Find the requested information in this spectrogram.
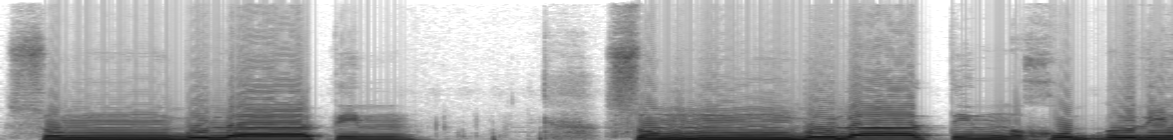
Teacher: پر چھوٹا سا یہ میم لکھ دیا جاتا ہے، کیوں، کیونکہ یہاں پر نون ساکن کو نہیں پڑھیں گے، اس کو میم کو پڑھیں گے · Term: اقلاب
